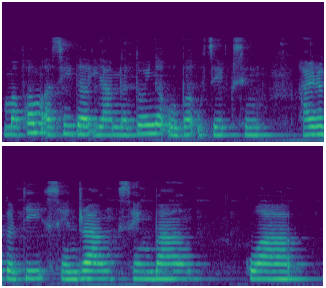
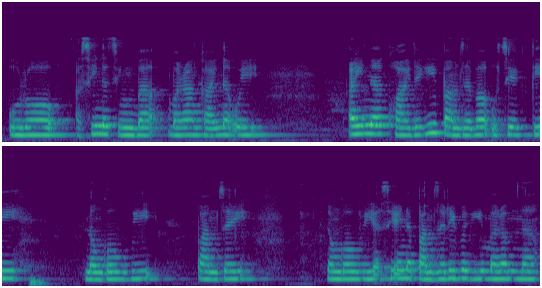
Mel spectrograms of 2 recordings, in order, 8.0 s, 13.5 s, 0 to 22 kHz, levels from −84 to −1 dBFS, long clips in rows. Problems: background sounds at intervals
